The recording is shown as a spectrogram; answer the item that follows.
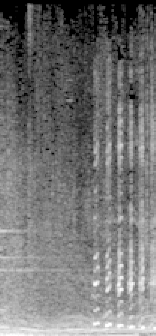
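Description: Cartoon car engine running under background music, with a quick run of about six short, high notes in the second half.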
